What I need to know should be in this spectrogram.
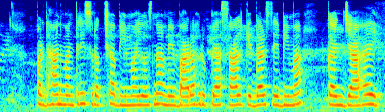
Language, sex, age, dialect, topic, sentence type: Magahi, female, 25-30, Southern, banking, statement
